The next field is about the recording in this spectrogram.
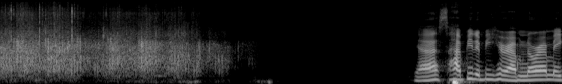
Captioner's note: applause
